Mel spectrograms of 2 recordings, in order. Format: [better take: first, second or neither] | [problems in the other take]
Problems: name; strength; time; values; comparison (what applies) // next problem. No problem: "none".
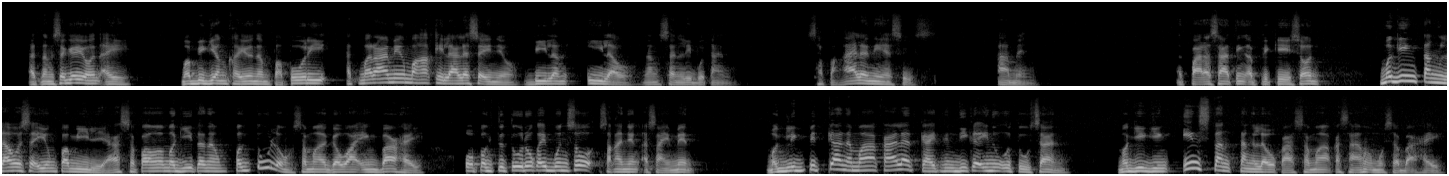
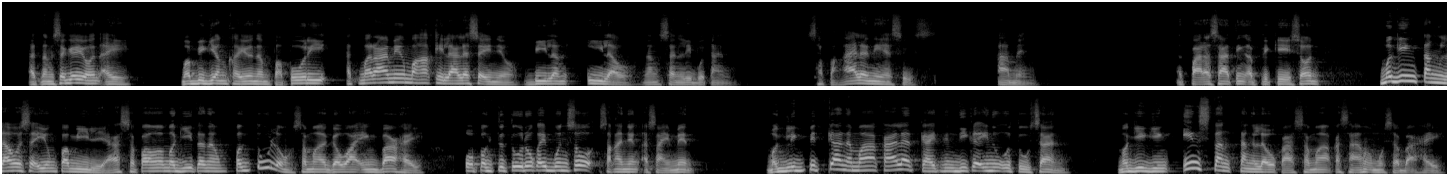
second | hiss; faint; throughout; 30 dB below the speech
